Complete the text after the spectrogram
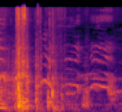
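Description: Hungry puppies give thin, wavering whines after a dull knock.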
